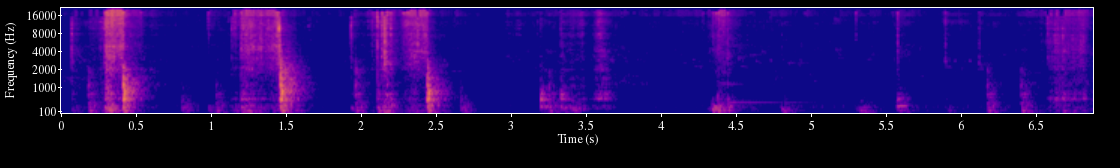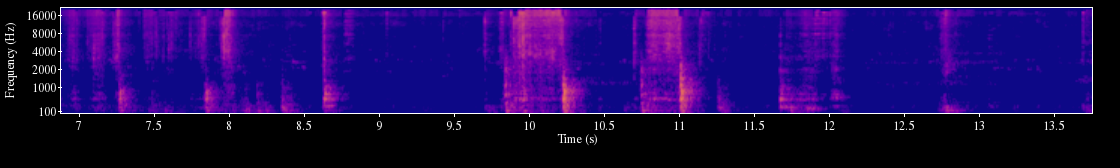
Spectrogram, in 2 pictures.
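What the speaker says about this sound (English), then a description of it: "Cutting up our onion guys, just cut it up in big chunk, using big onions." Big onions being chopped into chunks with a knife on a board, irregular bursts of solid thuds in quick clusters separated by short pauses, close by and alone.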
